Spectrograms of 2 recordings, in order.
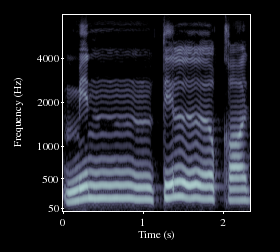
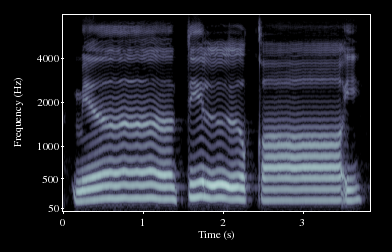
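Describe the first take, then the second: First: The n sound is pronounced clearly and distinctly. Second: The n sound is hidden with a nasal hum. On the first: The speaker calls it wrong. "tidak seperti izhar, tidak min tilqa, bukan begitu" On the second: The speaker calls it right. "tapi dibaca samar dia"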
